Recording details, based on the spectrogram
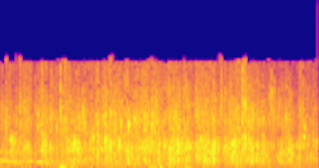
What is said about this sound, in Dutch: Mooi, hè? Dit is zoals God het bedoeld heeft. Geef ze maar even een applaus, die twee.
